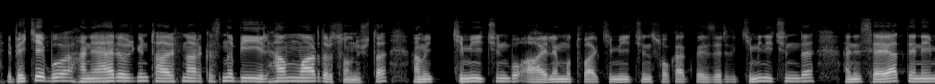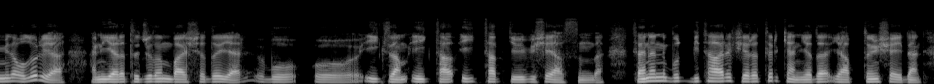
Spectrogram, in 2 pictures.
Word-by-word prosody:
Peki 150 +4 +5
bu, 160 +1 +3
hani, 140 -3 +1
her 145 +3 +5
özgün 165 +1 +1
tarifin 145 0 +2
arkasında 150 +1 0
bir 150 - +3
ilham 150 +4 +2
vardır 155 -5 +5
sonuçta. 110 - -2 0.2
Hani, 120 0 +1 0.2
kimi 140 +1 +3
için 140 +1 -2
bu 140 - -2
aile 115 +2 +3
mutfağı, 115 -3 0
kimi 115 +2 -2
için 120 0 -4
sokak 115 +1 -5
lezzetleri 115 +1 -5
kimin 130 +6 -1
için 145 -1 -3
de, 155 +1 -1 0.3
hani, 125 +2 +1
seyahat 130 +4 +4
deneyimi 140 0 +2
de 155 - -1
olur, 155 +8 0
ya, 100 - 0 0.3
hani, 115 +2 0
yaratıcılığın 130 +2 +1
başladığı 120 +2 0
yer 105 -2 0
bu, 115 -2 -6 0.2
uuu, 110 -2 -6
ilk 130 -4 -3
zam 115 -2 +1
ilk 125 -3 -2
ta 115 0 0
ilk 135 -1 -5
tat 130 -1 -2
gibi 115 -1 -2
bir 120 - -4
şey 120 +2 0
aslında. 100 0 -6 0.3
Sen, 130 +1 +4
hani, 165 0 +1
bu 155 - -2
bir 145 - -3
tarif 145 +1 +1
yaratırken 140 -1 -1
ya 110 0 -1
da 125 0 +1
yaptığın 120 +2 -1
şeyden 115 -5 -1
130 Hz, 180 wpm, -25 LUFS, 115-145 Hz, 0.3 s, Peki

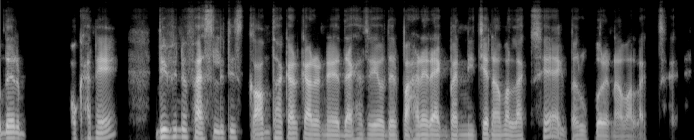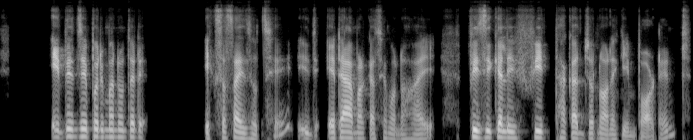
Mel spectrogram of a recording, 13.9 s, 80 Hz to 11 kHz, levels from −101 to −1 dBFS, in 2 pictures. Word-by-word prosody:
ওদের 135 -1 0 0.6
ওখানে 125 0 -1 0.6
বিভিন্ন 165 0 -1
ফেসিলিটিস 135 +3 +1
কম 115 - +3
থাকার 125 -1 +1
কারণে 110 -2 +3 0.2
দেখা 115 - 0
যায় 110 0 -1
ওদের 105 0 -4
পাহাড়ের 110 +1 +1
একবার 100 +1 -3
নিচে 105 +3 -2
নামা 105 +1 -2
লাগছে, 100 - -6
একবার - - -9
উপরে - - -3
নামা - - -4
লাগছে। - - -15 0.8
এতে 175 - +7
যে - - +8
পরিমাণে 160 -1 +1
ওদের 160 0 0 0.7
এক্সারসাইজ - - +2
হচ্ছে, - - -6 0.3
এইযে 255 - -7 0.2
এটা 140 - +4
আমার 130 -1 -3
কাছে - - -4
মনে 110 0 -10
হয় 115 +1 -3 0.4
physically 150 -2 +6 0.2
fit 145 -2 +7
থাকার 130 -2 +1
জন্য 125 0 -4
অনেক 110 - -5
ইম্পোর্টেন্ট। 90 - -6
125 Hz, 160 wpm, -27 LUFS, 110-150 Hz, 0.8 s, যে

